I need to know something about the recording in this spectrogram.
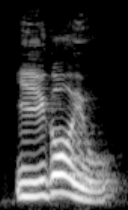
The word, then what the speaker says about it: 읽어요: Examples: 읽어요, read. 리을 stays. 기역 moves to the next syllable.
